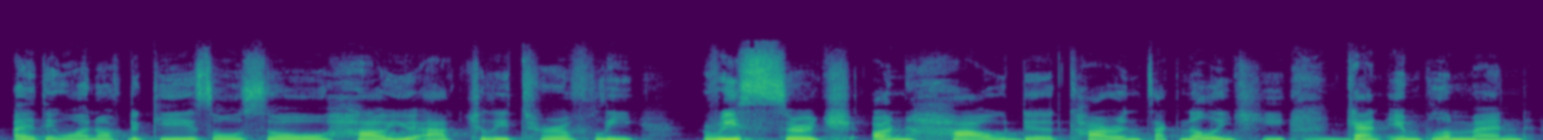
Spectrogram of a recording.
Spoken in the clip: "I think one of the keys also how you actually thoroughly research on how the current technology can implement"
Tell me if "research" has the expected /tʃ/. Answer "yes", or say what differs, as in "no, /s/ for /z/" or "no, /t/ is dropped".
yes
